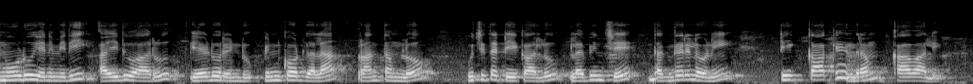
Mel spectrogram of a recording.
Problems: constant background noise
